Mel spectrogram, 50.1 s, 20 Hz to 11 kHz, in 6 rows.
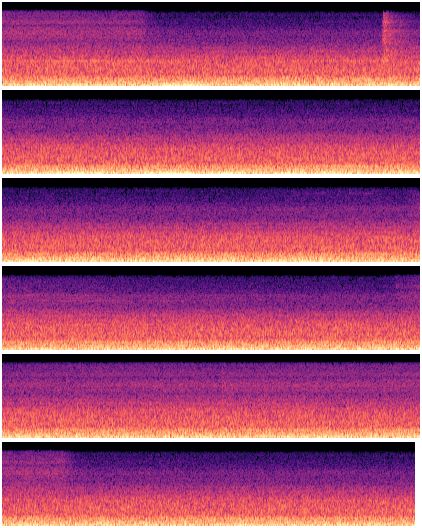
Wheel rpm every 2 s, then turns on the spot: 0, 0, 0, 0, 0, 0, 0, 0, 0, 0, 0, 0, 0, 0, 0, 0, 0, 0, 0, 0, 0, 0, 0, 0, 0.
none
